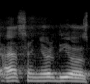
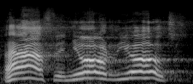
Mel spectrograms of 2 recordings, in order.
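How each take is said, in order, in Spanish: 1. Se dice con calma, sin urgencia. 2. Se dice con desesperación, con una urgencia intensa. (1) "No, así no" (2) "Escucha cómo suena el clamor de una persona que está desesperada"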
